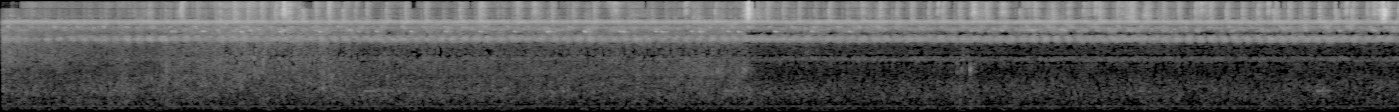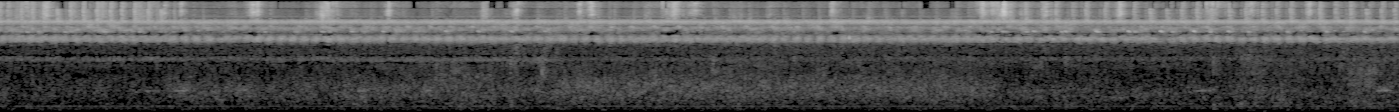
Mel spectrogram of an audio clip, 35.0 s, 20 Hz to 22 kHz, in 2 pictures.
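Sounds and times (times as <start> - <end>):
low hiss: 0.0 - 9.4
night insects chorus: 0.0 - 34.9.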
